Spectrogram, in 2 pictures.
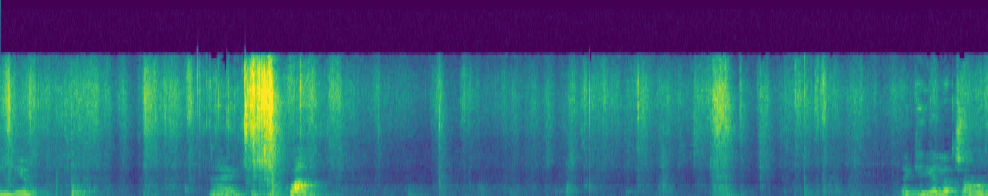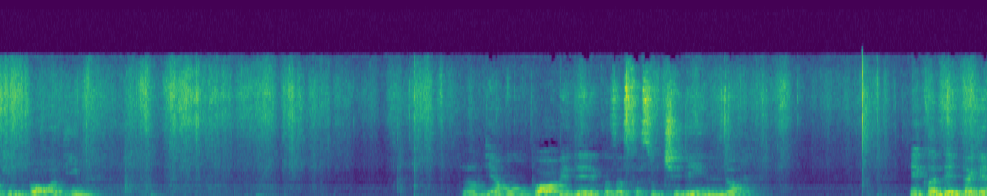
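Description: A paper nappy rustles as hands fold and fasten it.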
